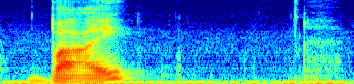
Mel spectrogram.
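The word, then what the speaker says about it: 白: The right part is pronounced by.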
